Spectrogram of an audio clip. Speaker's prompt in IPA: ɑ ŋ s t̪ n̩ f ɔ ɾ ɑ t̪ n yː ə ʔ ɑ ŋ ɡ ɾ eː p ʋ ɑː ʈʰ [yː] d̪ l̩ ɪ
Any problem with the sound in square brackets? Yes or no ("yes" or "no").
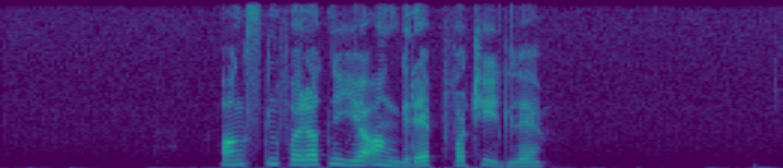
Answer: no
